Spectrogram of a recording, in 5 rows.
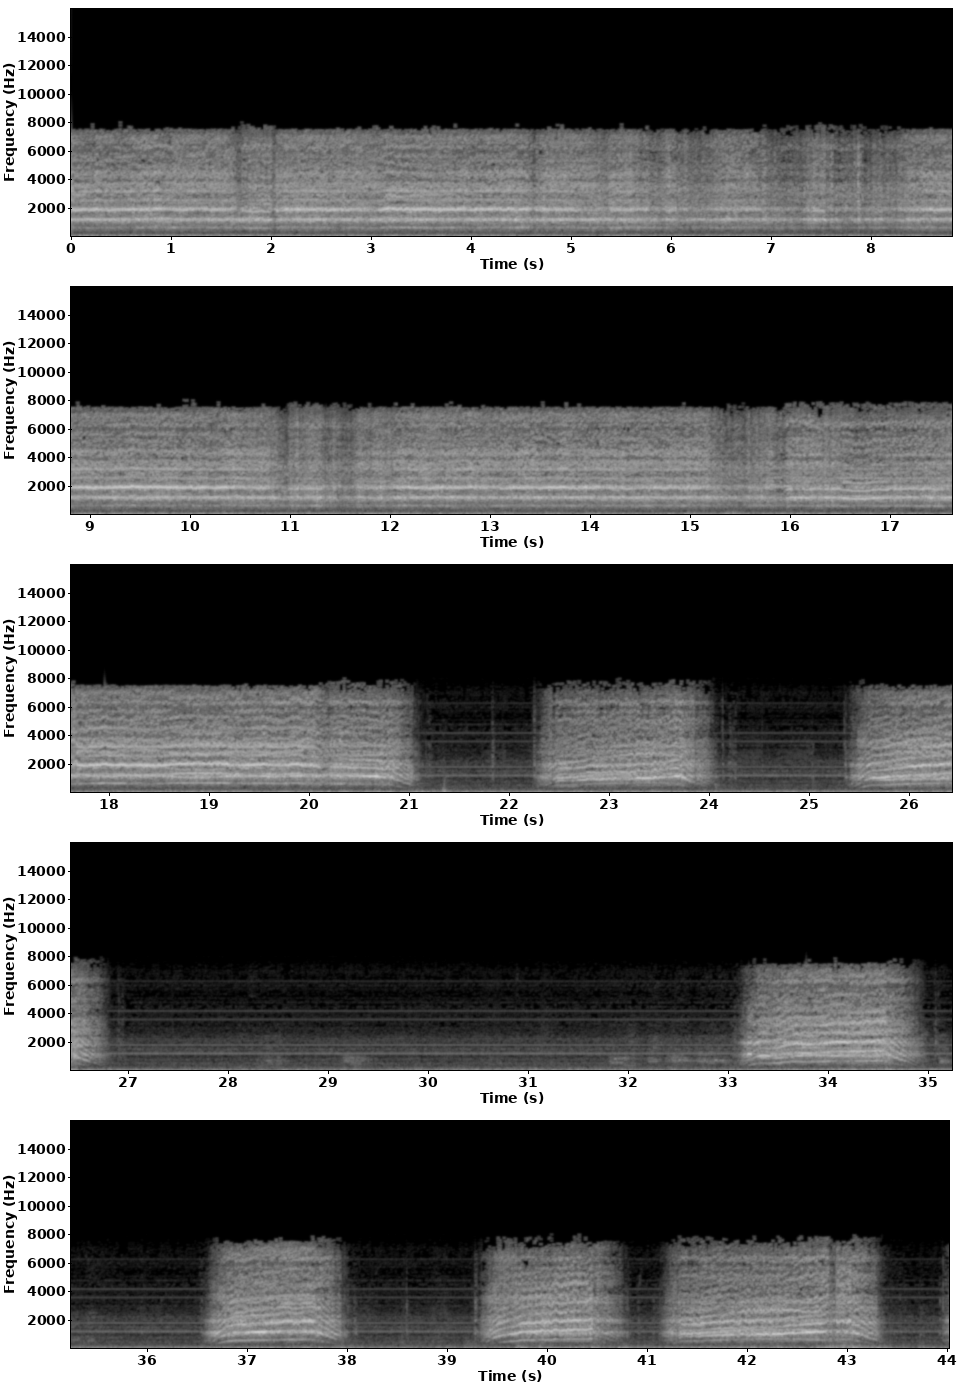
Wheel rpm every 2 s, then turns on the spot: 160, 160, 160, 160, 160, 160, 160, 160, 160, 160, 100, 90, 50, 50, 0, 0, 20, 80, 60, 50, 90, 110.
20-22 24-26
